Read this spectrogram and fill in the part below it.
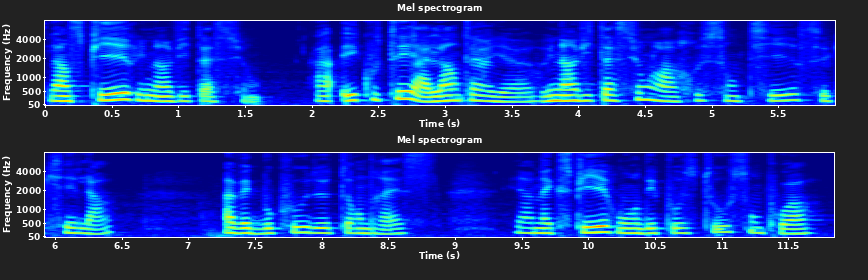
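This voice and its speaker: A woman yoga nidra teacher leading a guided meditation in a gentle, soothing, soft-spoken manner with long pauses. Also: on the low side.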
